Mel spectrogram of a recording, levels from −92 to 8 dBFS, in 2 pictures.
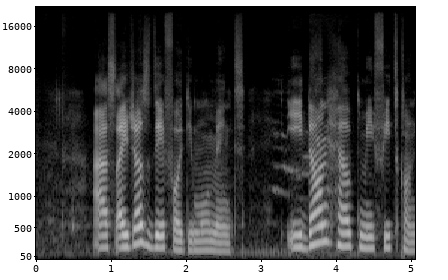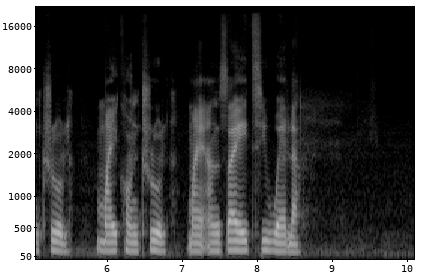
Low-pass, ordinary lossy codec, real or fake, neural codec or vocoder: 19.8 kHz; none; fake; autoencoder, 48 kHz, 128 numbers a frame, DAC-VAE, trained on Japanese speech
